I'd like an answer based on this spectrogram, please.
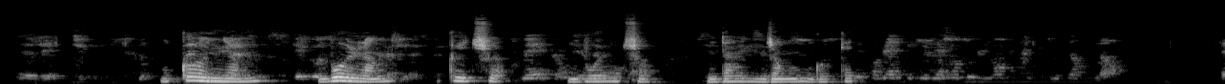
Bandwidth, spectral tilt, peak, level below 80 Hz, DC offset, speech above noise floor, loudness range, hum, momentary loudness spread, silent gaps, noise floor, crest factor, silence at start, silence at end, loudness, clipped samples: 9.6 kHz; -6.5 dB/octave; -4 dBFS; -64 dBFS; under 0.1%; 48 dB; 15 LU; none; 25 LU; none; -70 dBFS; 20 dB; 0.25 s; 0 s; -22 LUFS; under 0.1%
